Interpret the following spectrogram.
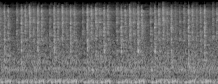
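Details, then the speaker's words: Rebuilt air-cooled VW flat-four, once a sidewalk engine: quick, even idle with steady pulses and a crisp exhaust rasp from a noisy muffler; the motor itself is quiet and smooth, with no knocks; normal idle. "Like I said, the muffler's a little noisy, but the motor's nice and quiet."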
